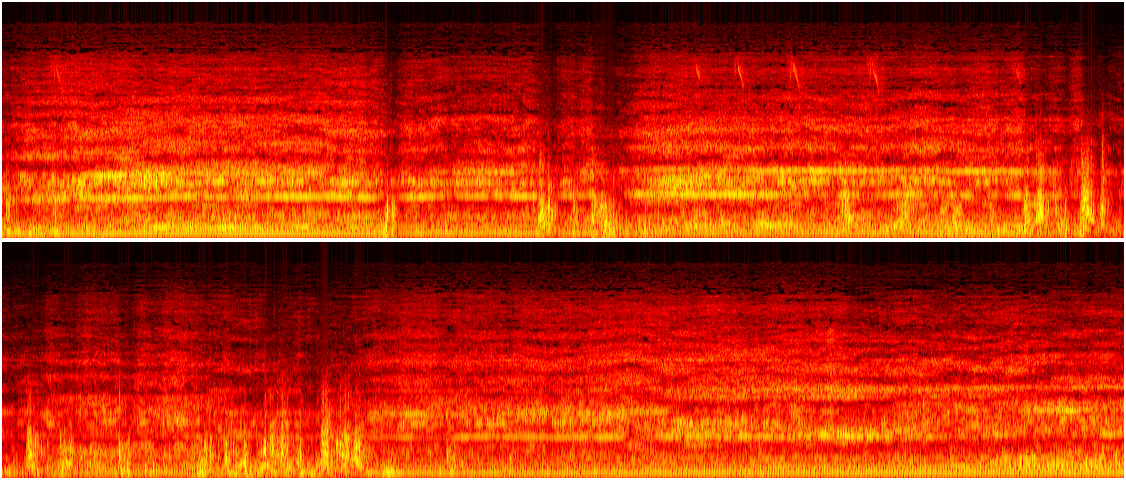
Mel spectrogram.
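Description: A plough turns over heavy soil with crunching and thudding.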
